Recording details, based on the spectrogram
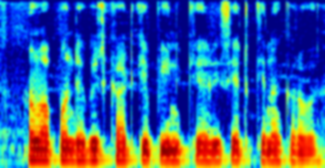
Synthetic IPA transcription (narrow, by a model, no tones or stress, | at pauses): həmapənɖebʱiʈkaːʈkepiːnkeɾiseʈkenakəɾoe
